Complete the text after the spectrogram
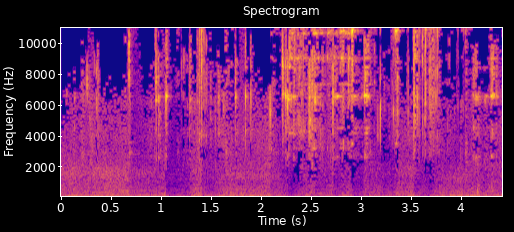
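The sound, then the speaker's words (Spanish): Metallic jingle of keys pulled from a pocket and handed over in a thriller film scene, clinking and rattling throughout over a steady low rumble. “Boris saca las llaves del bolsillo y se las entrega.”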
